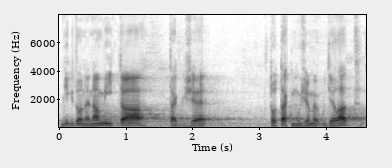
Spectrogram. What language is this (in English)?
Czech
